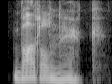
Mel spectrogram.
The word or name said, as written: bottleneck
